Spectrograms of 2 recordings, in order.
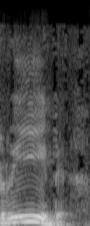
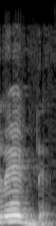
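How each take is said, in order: First: The word sounds like 'reed' with a long vowel. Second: The word sounds like 'red' with a short vowel. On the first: The action happens in the present. "வாசிக்கிறார்கள், ரீட்" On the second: The action happened in the past. "வாசித்தார்கள், அதுக்கு ரெட்"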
